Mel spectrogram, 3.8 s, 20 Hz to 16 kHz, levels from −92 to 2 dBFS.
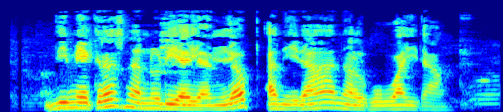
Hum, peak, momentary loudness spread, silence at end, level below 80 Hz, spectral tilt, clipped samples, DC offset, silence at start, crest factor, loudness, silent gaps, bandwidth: none; -4 dBFS; 10 LU; 0.1 s; -74 dBFS; -4 dB/octave; under 0.1%; under 0.1%; 0.35 s; 20 dB; -23 LUFS; none; 11.5 kHz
